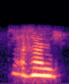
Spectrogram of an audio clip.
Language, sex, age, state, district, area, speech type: Punjabi, female, 18-30, Punjab, Shaheed Bhagat Singh Nagar, urban, conversation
